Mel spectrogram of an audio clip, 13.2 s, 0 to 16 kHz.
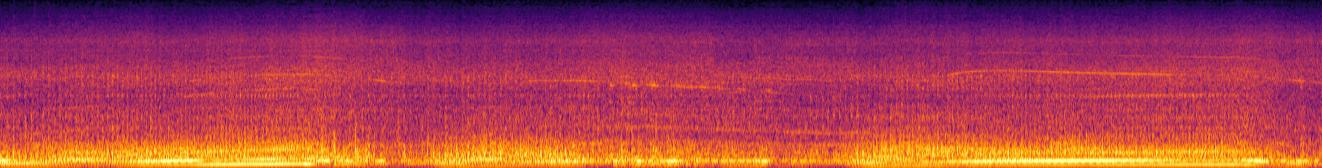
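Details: BMW N54 single turbo at 17.5 psi, after index 12 injectors and a new tune, gives a loud uneven knock over the revving engine after the first pull; metal in the oil filter suggests a likely spun rod bearing.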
